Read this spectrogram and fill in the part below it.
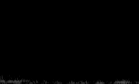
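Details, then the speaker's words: Pet dog snoring loudly while asleep in a small room: quiet, low rumbling snorts heard at the start and again near the end. "bear bear bear stop snoring oh my gosh sorry he's so loud"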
